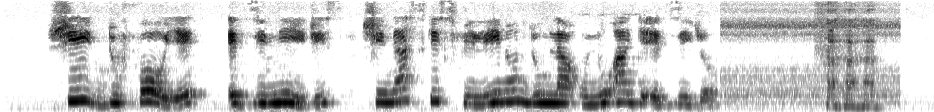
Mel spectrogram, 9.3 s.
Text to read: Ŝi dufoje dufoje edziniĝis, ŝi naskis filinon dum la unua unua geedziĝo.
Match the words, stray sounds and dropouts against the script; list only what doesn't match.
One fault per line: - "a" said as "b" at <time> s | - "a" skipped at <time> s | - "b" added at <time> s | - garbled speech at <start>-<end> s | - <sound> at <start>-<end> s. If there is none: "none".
- "dufoje" skipped at 1.8 s
- "unua" skipped at 6.3 s
- laugh at 8.1-8.9 s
